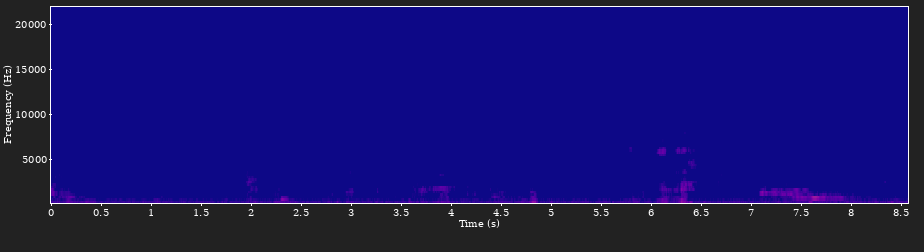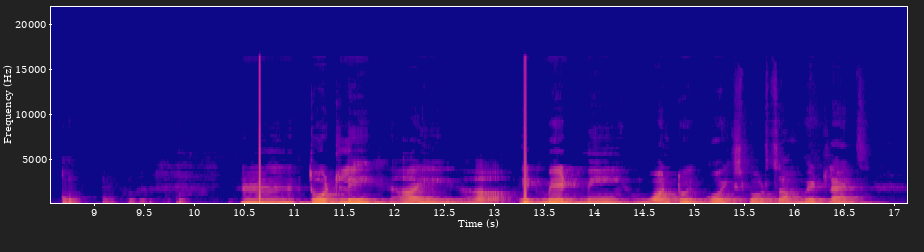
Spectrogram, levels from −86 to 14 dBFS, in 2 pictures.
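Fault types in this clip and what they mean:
Invalid numbers at full scale: a calculation produced infinite or invalid values that were pinned to maximum level for a whole processing block, so the speech is replaced by two sharp bangs, at 10.66 s before "totally I" and 13.31 s before "made me want to".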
